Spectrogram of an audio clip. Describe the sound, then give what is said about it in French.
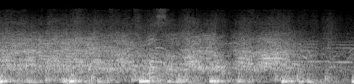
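A large carnival crowd in a street in Brazil chants a protest refrain against the Brazilian president in unison, loud and rhythmic, with regular punchy beats about every 0.7 seconds driving the chant forward amid a dense roar of voices. “Au détour d'une rue, la foule reprend un refrain contre le président brésilien.”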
